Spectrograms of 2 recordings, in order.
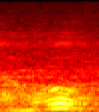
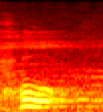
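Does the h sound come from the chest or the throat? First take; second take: chest; throat. First: The h is breathed softly from the chest. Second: The h is pushed harshly from the throat. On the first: The speaker calls it right. "Jadi bunyinya sama di dada" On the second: The speaker calls it wrong. "Jangan hu"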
